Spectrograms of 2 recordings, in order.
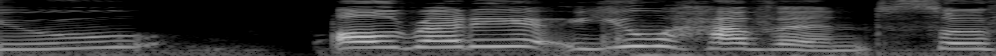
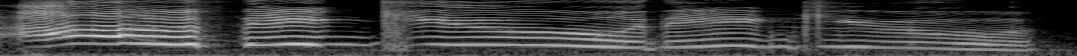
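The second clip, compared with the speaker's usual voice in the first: delighted thanks; 9 semitones higher, 8 dB louder, much slower than usual. Real, not acted. Streamer thanked for compliment.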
